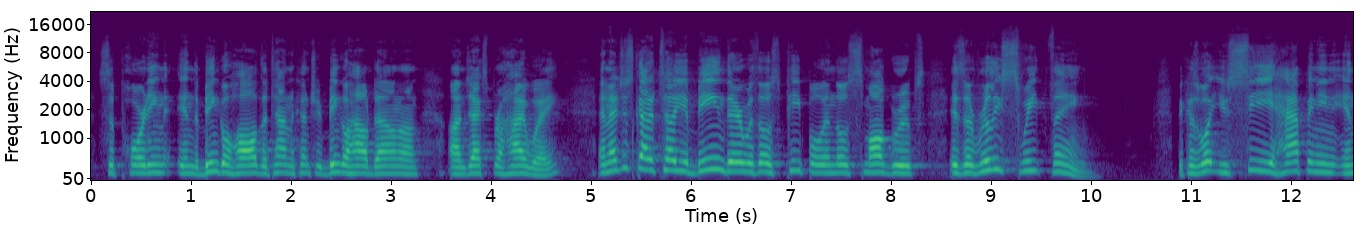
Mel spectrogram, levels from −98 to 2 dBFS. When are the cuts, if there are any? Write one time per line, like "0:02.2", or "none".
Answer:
none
